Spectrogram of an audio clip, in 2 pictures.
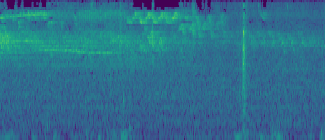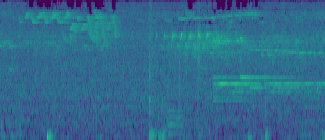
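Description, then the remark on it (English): Quiet, atmospheric music drifts along with a nighttime feel, with soft owl hoots and insect-like chirps woven through it and occasional low thumps. Nobody speaks. “Love this owl music up.”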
